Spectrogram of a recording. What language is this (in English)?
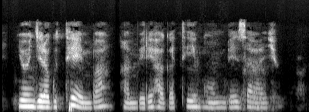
Kinyarwanda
